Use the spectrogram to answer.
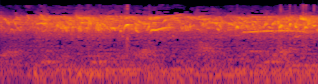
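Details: Many white-eyes of the dakun and montanus types singing together in a ngriwik chorus: a dense, continuous wash of high, thin chirps and twittering trills with no pause, some faint low hum underneath.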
